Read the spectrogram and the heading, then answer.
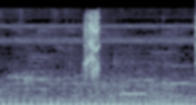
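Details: Cinnamon green-cheeked conure: two abrupt, grating screeches about one second apart, the second louder. A faint low hum sits underneath.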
